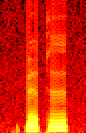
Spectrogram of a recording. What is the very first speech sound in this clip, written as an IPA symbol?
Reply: k͡p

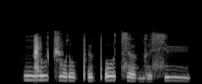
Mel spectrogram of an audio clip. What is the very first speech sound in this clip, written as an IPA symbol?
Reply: ŋ͡ǁ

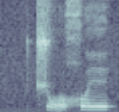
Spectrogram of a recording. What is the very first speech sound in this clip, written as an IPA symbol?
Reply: t͡ʃ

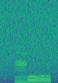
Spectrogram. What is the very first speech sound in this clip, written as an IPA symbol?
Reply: ŋ͡m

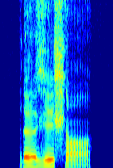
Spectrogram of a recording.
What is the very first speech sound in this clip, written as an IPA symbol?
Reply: ɾ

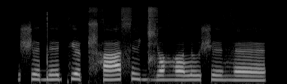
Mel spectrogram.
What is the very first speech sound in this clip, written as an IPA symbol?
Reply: ʃ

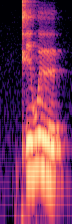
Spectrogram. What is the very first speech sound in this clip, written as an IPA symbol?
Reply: kʼ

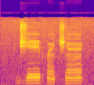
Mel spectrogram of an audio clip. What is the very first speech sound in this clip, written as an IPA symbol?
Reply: d͡ʒ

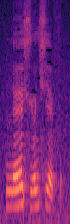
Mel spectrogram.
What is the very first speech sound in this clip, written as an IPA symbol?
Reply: n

